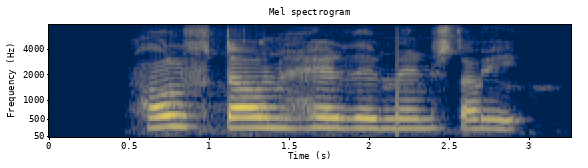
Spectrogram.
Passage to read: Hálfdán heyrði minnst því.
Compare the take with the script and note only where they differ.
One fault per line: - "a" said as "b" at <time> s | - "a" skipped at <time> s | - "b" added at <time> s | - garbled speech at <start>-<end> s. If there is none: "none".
none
